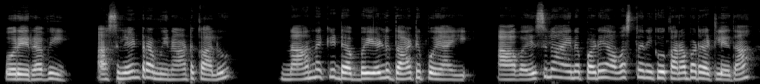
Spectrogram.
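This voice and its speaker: A woman's voice: sits high, warm tone, close to an everyday voice. Woman doing a hurt elder son. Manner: pleading, voice trembling. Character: hurt, devoted elder son, grown man.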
